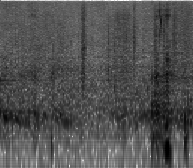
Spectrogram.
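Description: Soft, low cooing of an old Rajshahi pigeon, faint and close, with a couple of clearer coos toward the end.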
